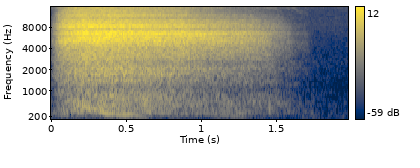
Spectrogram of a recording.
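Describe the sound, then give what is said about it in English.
A deep, long breath drawn in, heard alone as a steady airy rush lasting about a second and a half before it fades away. “Take a deep, long breath in.”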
